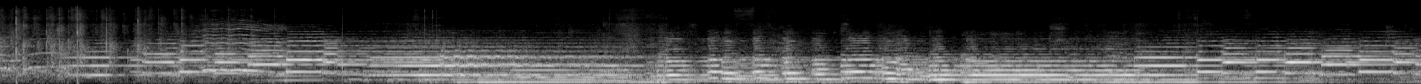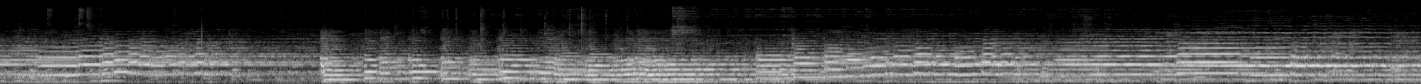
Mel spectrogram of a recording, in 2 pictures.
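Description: Live Arabic ensemble music: bowed violin and oud playing a melody with sliding notes over sustained keyboard notes, with little drumming.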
